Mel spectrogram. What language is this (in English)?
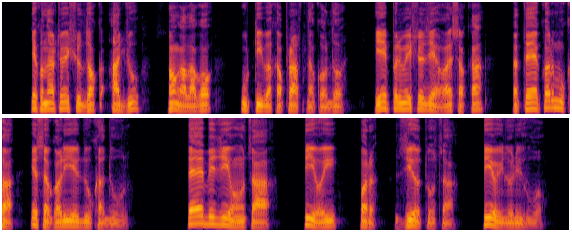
Kullu Pahari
